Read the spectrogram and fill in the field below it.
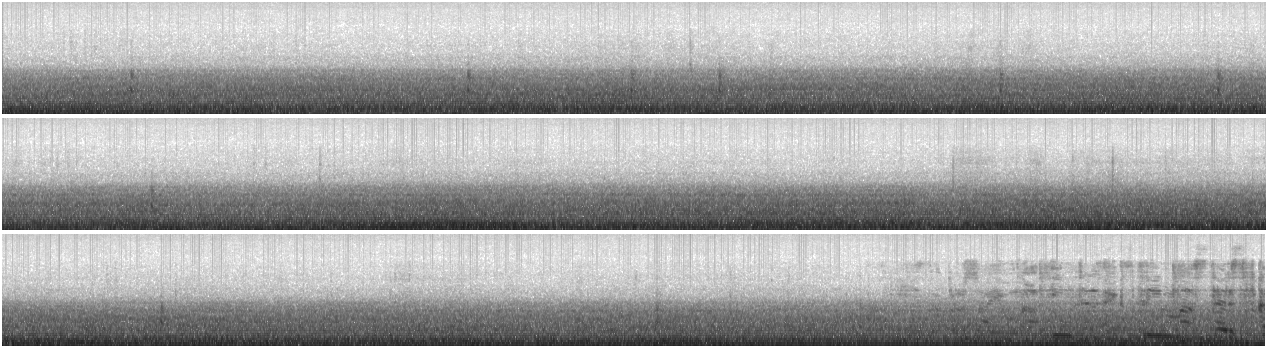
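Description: Tyres roll over the road with a low, steady rumble.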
